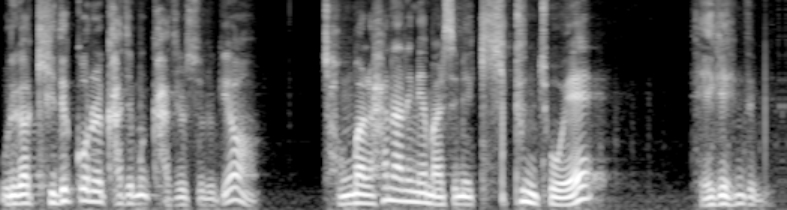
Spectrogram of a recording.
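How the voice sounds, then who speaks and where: A man preaching a sermon as pastor, emphatic, asking the congregation questions and acting out quoted voices with loud bursts. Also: mid-range voice, animated, moderate pace. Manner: acts out quoted voices with sudden loud outbursts.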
